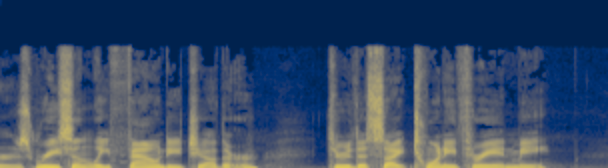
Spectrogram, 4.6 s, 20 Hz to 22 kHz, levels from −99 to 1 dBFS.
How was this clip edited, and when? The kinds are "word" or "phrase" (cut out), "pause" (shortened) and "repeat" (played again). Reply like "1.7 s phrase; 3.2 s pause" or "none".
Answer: none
